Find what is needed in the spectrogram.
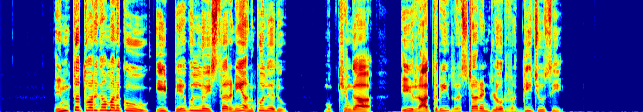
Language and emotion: Telugu, surprised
